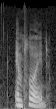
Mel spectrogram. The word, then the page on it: employed: American English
